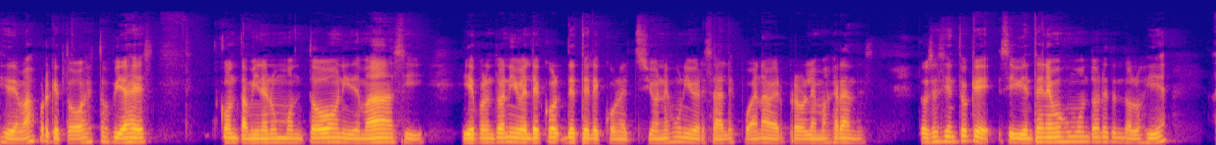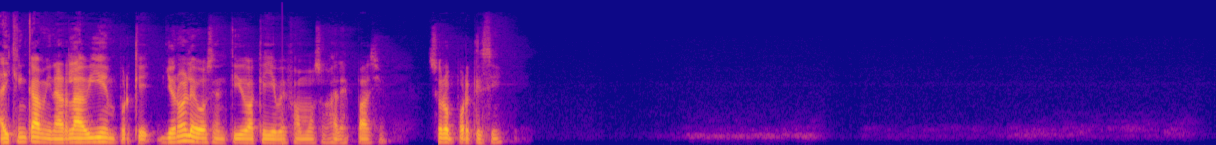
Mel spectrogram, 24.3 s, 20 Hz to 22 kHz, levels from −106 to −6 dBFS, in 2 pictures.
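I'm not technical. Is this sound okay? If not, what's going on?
No. The speech has two brief dropouts, each a block of digital silence: at 14.98 s the sound vanishes for 5 milliseconds, and at 18.85 s for 10 milliseconds. In each case a short run of the recording was replaced with silence. The sound switches off and back on with no fade, so each gap is heard as a small tick or click rather than a pause.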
